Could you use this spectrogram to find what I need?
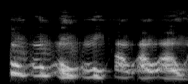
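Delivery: high, laughing mock groans of pain; cramping groans. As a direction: yelp through a leg cramp. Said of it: "must look funny because I'll be like".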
